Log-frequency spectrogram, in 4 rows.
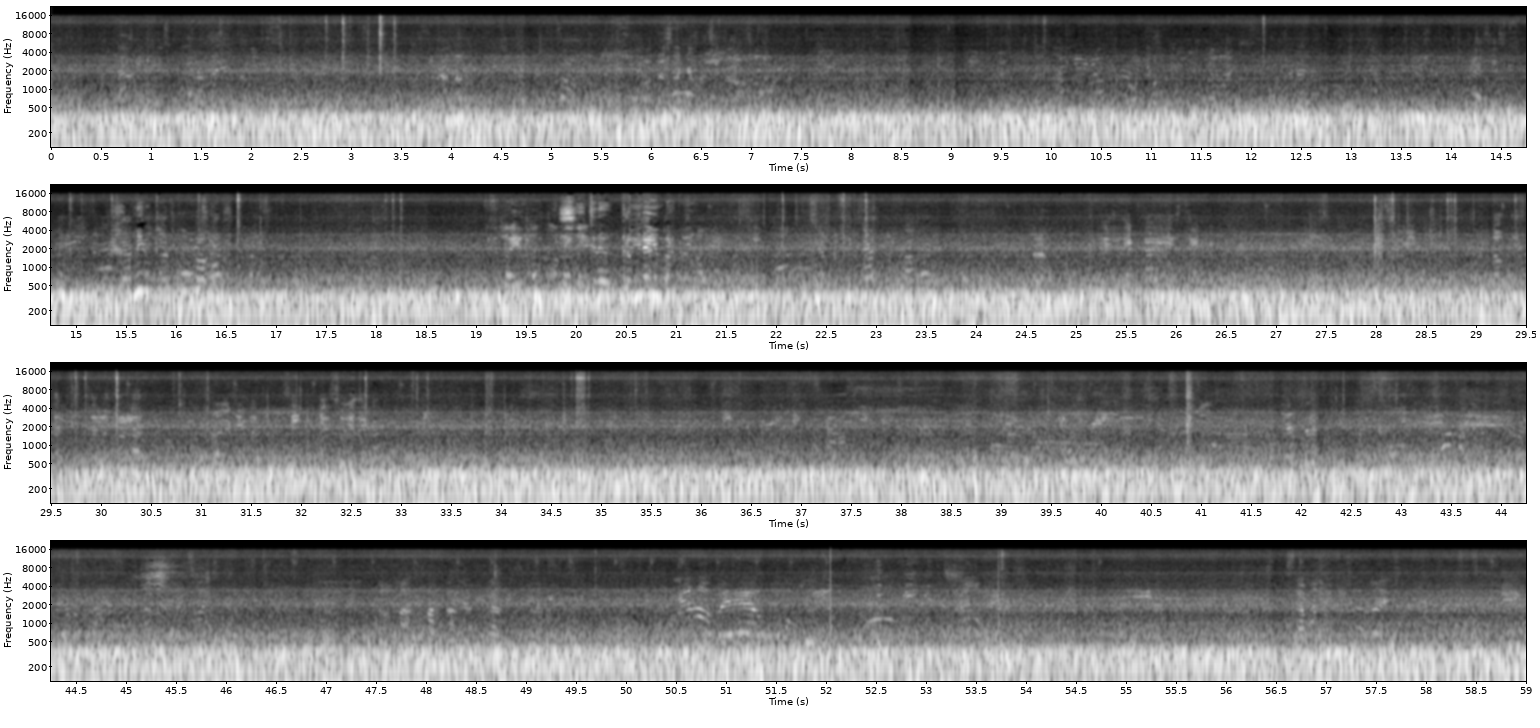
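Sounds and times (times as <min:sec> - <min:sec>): airliner cabin drone: 0:00.0 - 0:59.0.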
